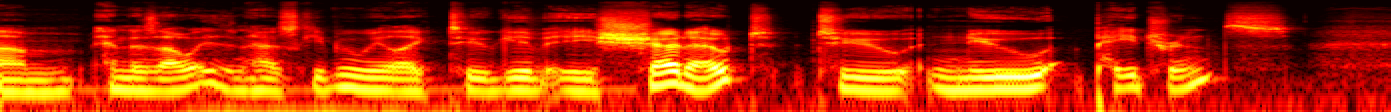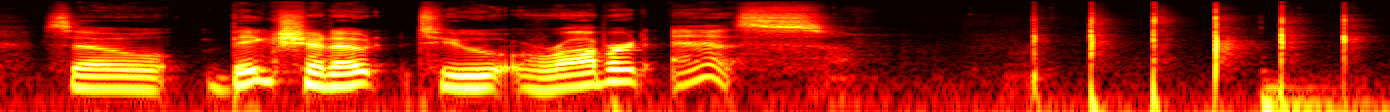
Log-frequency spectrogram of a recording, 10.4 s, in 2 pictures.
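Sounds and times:
speech: 0.0s - 8.4s
hand claps: 9.0s - 10.4s.

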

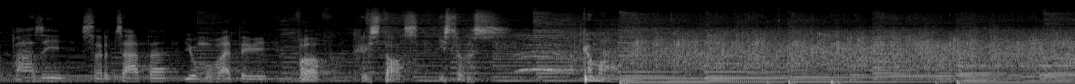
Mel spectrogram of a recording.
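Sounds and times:
speech: 0.2s - 6.4s
crowd applause: 5.2s - 10.7s
sustained keyboard chords: 6.1s - 10.7s.

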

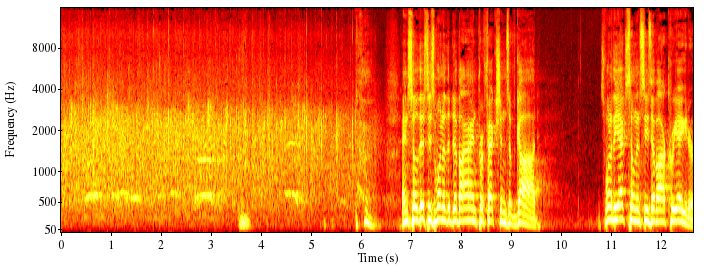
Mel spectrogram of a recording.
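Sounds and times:
audience clapping hands: 0.0s - 6.6s
speech: 6.0s - 9.7s, 10.8s - 12.6s.

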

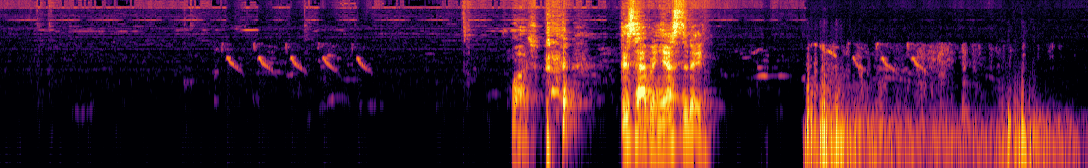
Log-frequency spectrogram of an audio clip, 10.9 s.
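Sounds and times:
faint bird chirps: 0.8s - 5.2s, 7.3s - 10.8s
speech: 5.1s - 7.2s
sonic boom from jets: 8.0s - 10.7s.

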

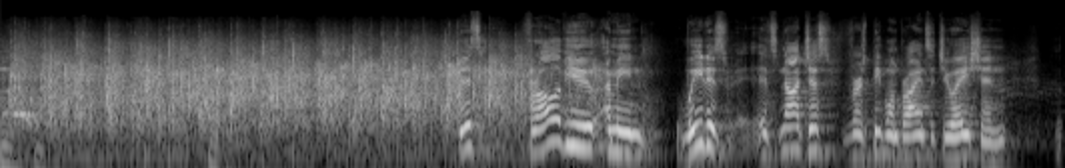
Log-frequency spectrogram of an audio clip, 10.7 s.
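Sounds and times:
audience applause: 0.0s - 6.4s
speech: 4.6s - 10.2s.

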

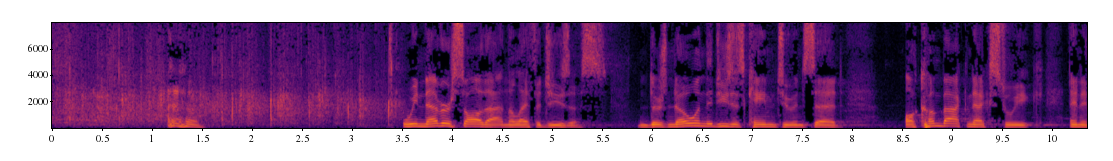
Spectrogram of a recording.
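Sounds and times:
audience clapping and cheering: 0.0s - 3.7s
speech: 1.2s - 1.6s, 3.5s - 10.3s.

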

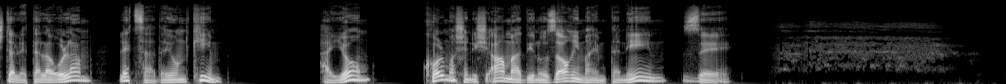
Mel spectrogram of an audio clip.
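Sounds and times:
speech: 0.0s - 2.3s, 3.2s - 7.4s
rooster crowing: 7.7s - 9.8s.

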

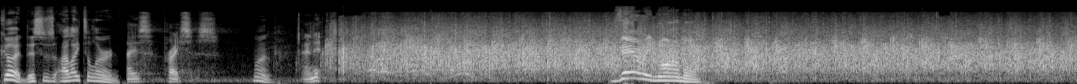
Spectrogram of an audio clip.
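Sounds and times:
speech: 0.0s - 3.4s, 6.1s - 7.2s
audience applause: 3.1s - 10.7s.

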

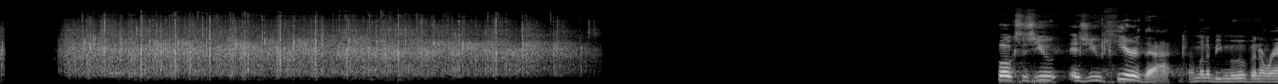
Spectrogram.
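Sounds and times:
audience applause: 0.6s - 6.1s
speech: 10.0s - 12.7s.

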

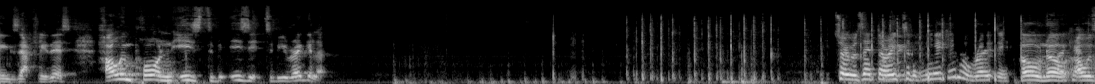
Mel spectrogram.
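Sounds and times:
speech: 0.0s - 3.4s, 8.4s - 10.9s
typing on a computer keyboard: 4.0s - 10.2s.

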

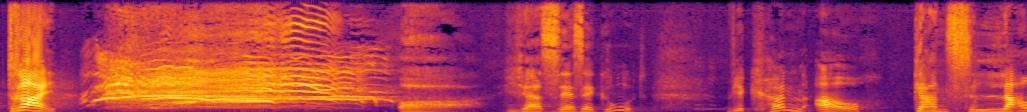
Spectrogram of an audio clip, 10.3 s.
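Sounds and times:
speech: 0.1s - 1.4s, 4.0s - 10.2s
audience yelling and screaming at full volume: 0.8s - 4.0s.

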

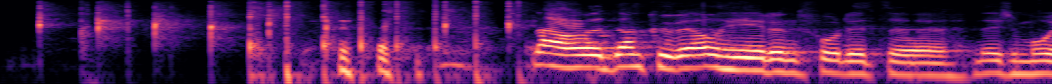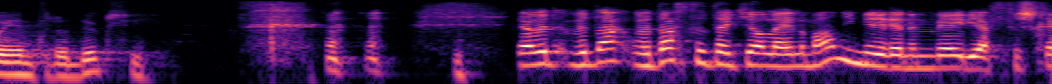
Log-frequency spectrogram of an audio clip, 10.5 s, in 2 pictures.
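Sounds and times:
hand claps: 0.1s - 3.1s
laughter: 1.3s - 5.9s, 6.5s - 7.2s
speech: 1.6s - 6.1s, 6.9s - 10.5s.

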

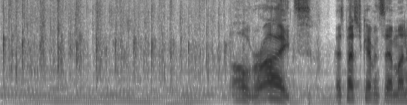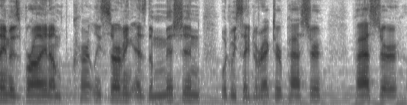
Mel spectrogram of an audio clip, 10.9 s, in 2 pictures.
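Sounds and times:
church congregation clapping during a Labor Day service: 0.0s - 4.5s
speech: 3.1s - 10.8s.

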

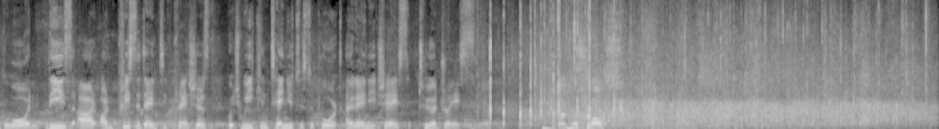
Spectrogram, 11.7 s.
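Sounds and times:
speech: 0.0s - 6.2s, 7.0s - 7.9s
parliament members clapping: 6.1s - 11.7s.

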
